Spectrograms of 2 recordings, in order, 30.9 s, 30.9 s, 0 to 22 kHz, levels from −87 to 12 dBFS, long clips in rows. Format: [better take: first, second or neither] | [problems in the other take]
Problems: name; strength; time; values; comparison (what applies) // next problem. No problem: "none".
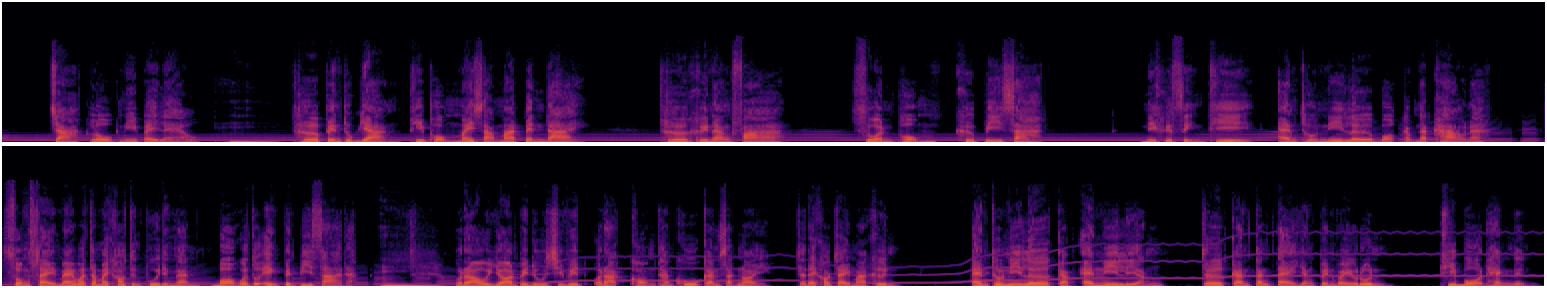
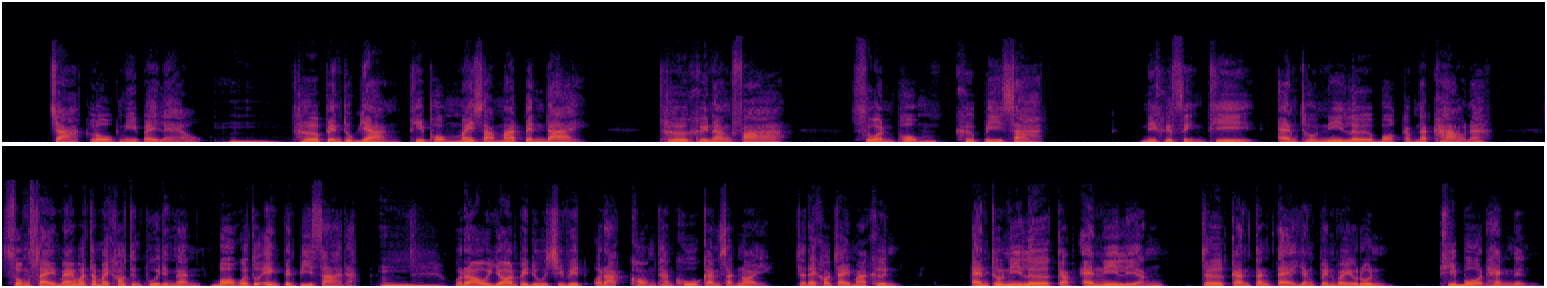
second | background music; faint; throughout; 20 dB below the speech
